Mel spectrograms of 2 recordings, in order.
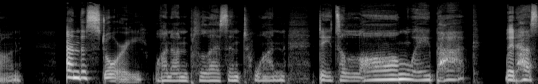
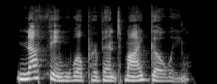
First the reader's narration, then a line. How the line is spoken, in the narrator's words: she said firmly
